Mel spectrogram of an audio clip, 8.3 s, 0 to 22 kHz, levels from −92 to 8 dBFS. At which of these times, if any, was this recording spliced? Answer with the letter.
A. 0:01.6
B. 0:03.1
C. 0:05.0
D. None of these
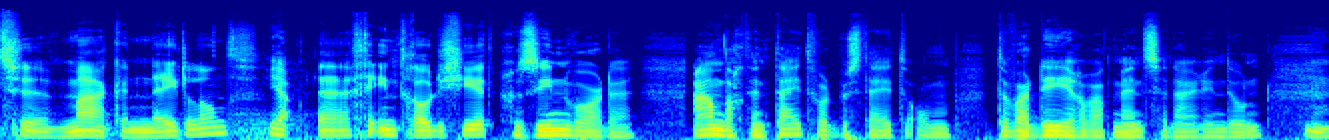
B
